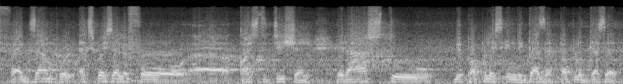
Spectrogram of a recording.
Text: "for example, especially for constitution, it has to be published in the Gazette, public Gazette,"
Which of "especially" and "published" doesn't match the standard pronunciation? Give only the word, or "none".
published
